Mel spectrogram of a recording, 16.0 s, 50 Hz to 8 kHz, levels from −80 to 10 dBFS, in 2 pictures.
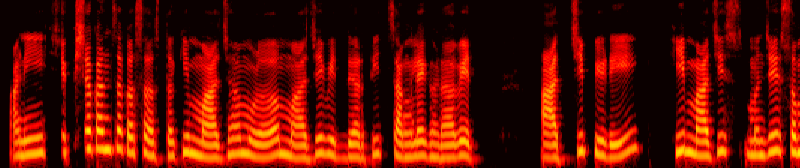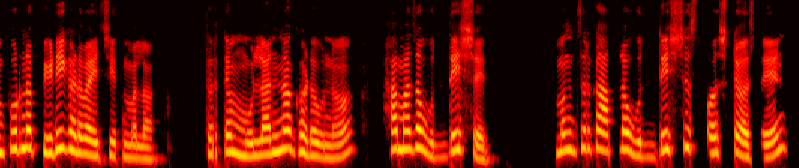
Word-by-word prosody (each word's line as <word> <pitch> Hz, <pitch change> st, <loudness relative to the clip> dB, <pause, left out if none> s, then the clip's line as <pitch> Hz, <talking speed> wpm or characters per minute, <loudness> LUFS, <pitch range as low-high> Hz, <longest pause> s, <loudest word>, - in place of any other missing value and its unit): आणि 220 Hz, +4 st, 0 dB
शिक्षकांचं 295 Hz, +3 st, 0 dB
कसं 240 Hz, -2 st, 0 dB
असतं, 200 Hz, +1 st, -5 dB
की 255 Hz, -, -1 dB
माझ्यामुळं 205 Hz, 0 st, 0 dB
माझे 190 Hz, -1 st, -2 dB
विद्यार्थी 190 Hz, -1 st, -4 dB
चांगले 195 Hz, 0 st, 0 dB
घडावेत. 185 Hz, +1 st, -1 dB, 0.7 s
आजची 180 Hz, -, 0 dB
पिढी 210 Hz, +5 st, -1 dB, 0.4 s
ही 260 Hz, -, +3 dB
माझी 215 Hz, +2 st, +1 dB
स 260 Hz, -, -17 dB
म्हणजे 215 Hz, +4 st, -1 dB
संपूर्ण 275 Hz, +4 st, +3 dB
पिढी 255 Hz, +5 st, +4 dB
घडवायचीयेत 215 Hz, -8 st, +2 dB
मला, 170 Hz, -3 st, -2 dB, 0.6 s
तर 225 Hz, -, -2 dB
त्या 260 Hz, -, +4 dB
मुलांना 225 Hz, +6 st, +3 dB
घडवणं 200 Hz, -3 st, 0 dB, 0.4 s
हा 295 Hz, -, +5 dB
माझा 295 Hz, +1 st, +5 dB
उद्देश 255 Hz, -, 0 dB
आहे. 170 Hz, -3 st, +2 dB, 0.7 s
मग 270 Hz, +3 st, +1 dB
जर 310 Hz, -, 0 dB
का 300 Hz, -, +5 dB
आपला 275 Hz, +2 st, +1 dB
उद्देश 240 Hz, +4 st, 0 dB
स्पष्ट 250 Hz, -6 st, -1 dB
असेल 195 Hz, -, +2 dB
225 Hz, 130 wpm, -23 LUFS, 190-260 Hz, 0.7 s, हा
